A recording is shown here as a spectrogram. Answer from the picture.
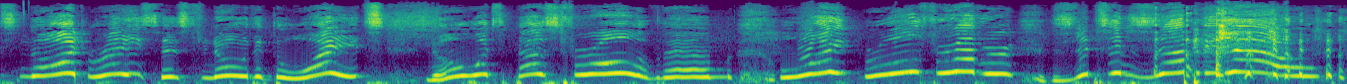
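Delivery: very high, squeaky cartoon-character voice. Retelling how the speaker read a letter aloud, cartoonish voice. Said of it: "I just read it in that cartoonish voice going".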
